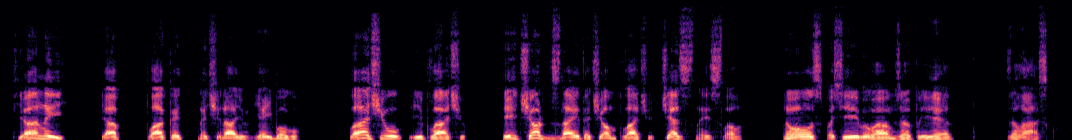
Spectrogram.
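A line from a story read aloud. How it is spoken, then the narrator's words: Loud, laughing. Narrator (Russian): Он снова, но уже громко рассмеялся и сказал тоже очень громко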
